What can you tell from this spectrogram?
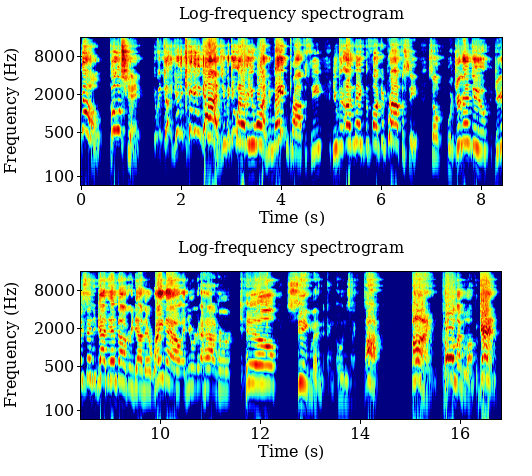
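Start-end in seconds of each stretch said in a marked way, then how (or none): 0.1-13.4 mock high-pitched yelling, "kill" stretched out. Retelling a myth where Frigga confronts Odin, imitating Frigga yelling. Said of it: "she's just like yelling at him".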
